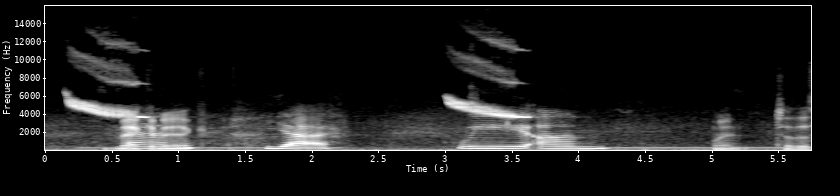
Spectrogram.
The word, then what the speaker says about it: Mackinac: The one spelled with a C, not a W. Mackinac.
